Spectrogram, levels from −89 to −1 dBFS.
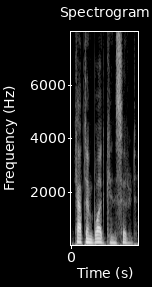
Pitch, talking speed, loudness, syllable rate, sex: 105 Hz, 135 wpm, -18 LUFS, 5.8 syllables/s, male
